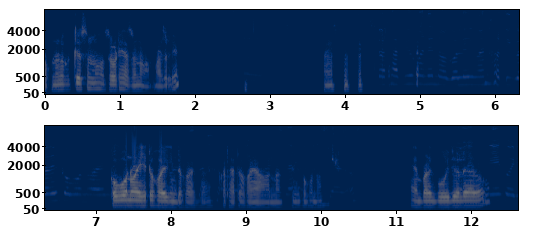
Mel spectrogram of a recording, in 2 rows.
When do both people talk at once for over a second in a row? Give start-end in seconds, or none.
7.2-10.2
